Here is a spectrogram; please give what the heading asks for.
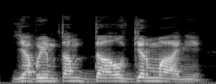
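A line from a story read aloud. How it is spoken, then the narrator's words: Sudden, through clenched teeth. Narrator (Russian): неожиданно сказал он сквозь зубы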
